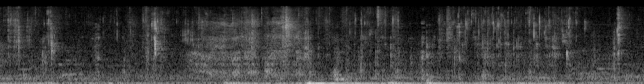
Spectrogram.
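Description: Bare fingers kneading rice into chicken curry gravy on a plate: a steady run of small wet clicks and squishes.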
